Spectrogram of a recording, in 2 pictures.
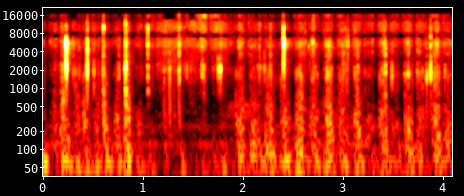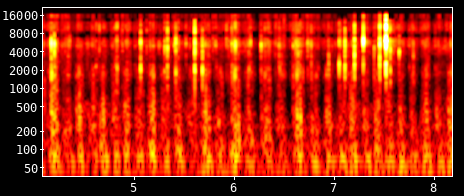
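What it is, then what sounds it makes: Wrapped chocolate wafer bar. Fingertips and nails tap quickly and lightly scratch a full, unopened king size Kit Kat chocolate wafer bar in a red plastic-foil wrapper resting on a dark blanket. The result is a dense, steady patter of short, crisp crinkly taps with bright, papery scratching.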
